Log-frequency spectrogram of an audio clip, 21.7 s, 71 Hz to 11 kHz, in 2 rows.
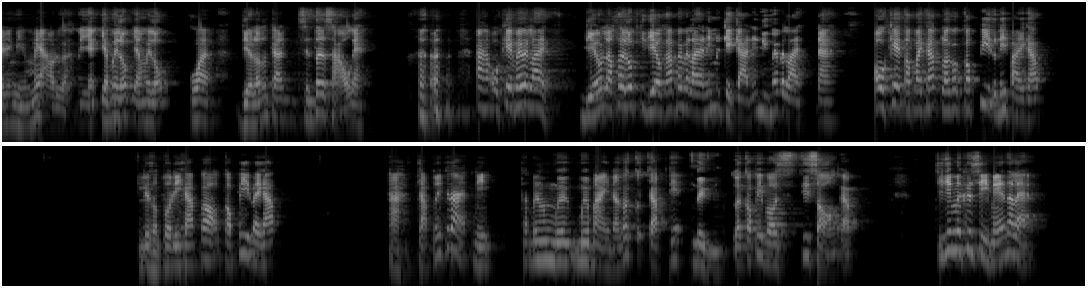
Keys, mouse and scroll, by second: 0.1 click, 1.9 middle click, 1.9-2.3 scroll up 1, 2.8 middle click, 2.8 scroll up 1, 4.4-4.8 scroll down 1, 5.0 middle click, 5.0 scroll up 1, 5.6 scroll down 2, 5.8-6.4 scroll up 2, 6.2 middle click, 7.4 scroll down 1, 8.2-9.2 middle drag, 9.6-10.2 scroll up 2, 10.4 click, 10.8-11.2 scroll up 1, 11.6 shift+click, 12.0 scroll down 1, 12.5 middle click, 12.8-13.1 scroll down 1, 13.2 middle click, 14.2-14.8 scroll up 2, 17.0 click, 19.4 click, 19.8-20.4 scroll down 2, 20.7 middle click.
